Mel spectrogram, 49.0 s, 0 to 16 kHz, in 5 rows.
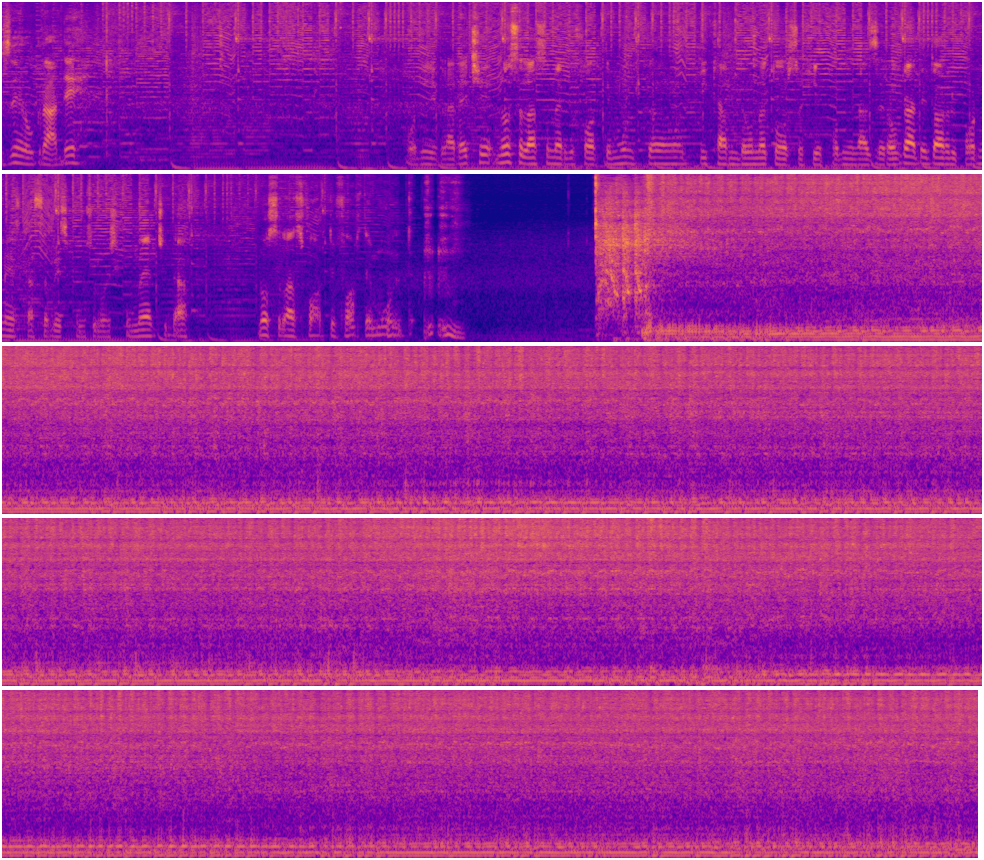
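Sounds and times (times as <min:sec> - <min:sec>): motorcycle engine starting and idling: 0:15.7 - 0:48.9.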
